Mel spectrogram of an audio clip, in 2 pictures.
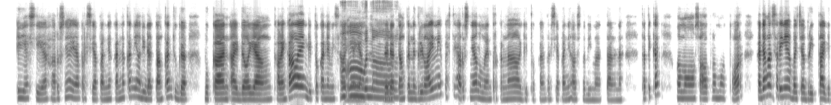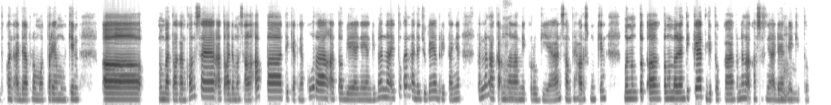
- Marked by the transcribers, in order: in English: "idol"; tapping
- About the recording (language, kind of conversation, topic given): Indonesian, podcast, Apa pengalaman menonton konser paling berkesan yang pernah kamu alami?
